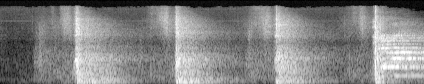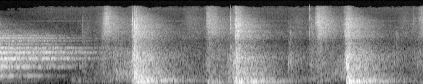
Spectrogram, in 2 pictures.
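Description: Karate stepping punches (oi-zuki): four sharp, echoing thuds about a second apart as each step and punch lands, the fourth one with a long kiai shout. Three more thuds follow as the karateka steps back into upper blocks.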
